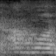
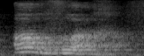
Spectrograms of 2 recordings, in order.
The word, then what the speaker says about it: au revoir: অনেকে avoir বলে, avoir, বিষয়টা কিন্তু avoir না। দেখুন এটা হচ্ছে au revoir, revoir।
